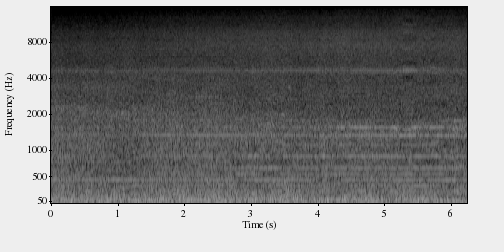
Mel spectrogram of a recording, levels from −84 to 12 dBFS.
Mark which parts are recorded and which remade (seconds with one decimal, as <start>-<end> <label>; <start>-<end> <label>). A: 0.0-1.3 remade; 1.3-2.7 recorded; 2.7-3.5 remade; 3.5-4.0 recorded; 4.0-4.5 remade; 4.5-5.1 recorded; 5.1-6.3 remade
